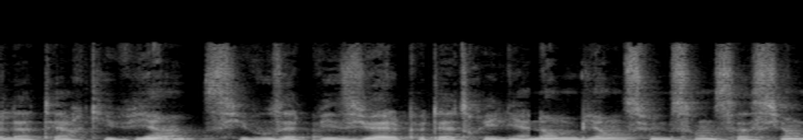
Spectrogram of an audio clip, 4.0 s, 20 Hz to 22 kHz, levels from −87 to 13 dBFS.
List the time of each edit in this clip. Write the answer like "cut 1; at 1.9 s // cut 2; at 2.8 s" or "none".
cut 1; at 1.6 s // cut 2; at 2.6 s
